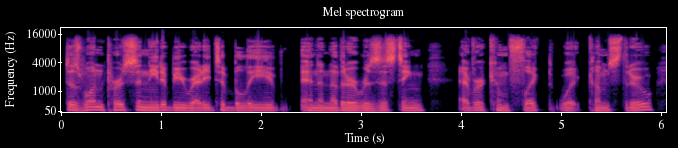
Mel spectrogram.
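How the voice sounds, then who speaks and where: A man's voice: medium pitch, flat delivery, moderate pace, a little mellow, no echo, studio quality. A man hosting a podcast interview, asking questions in a hesitant way with frequent restarts. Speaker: podcast host.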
